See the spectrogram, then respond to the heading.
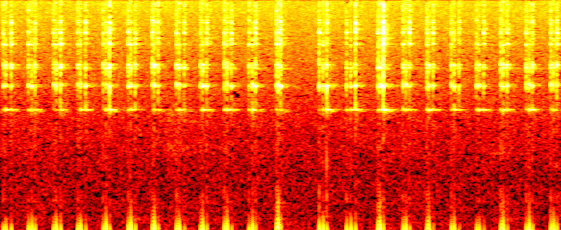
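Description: A small, clear, hollow glass jar with a little contents at the bottom is tapped rapidly with long fingernails. It makes a steady run of quick, dry taps, about four per second, each a soft low thump with a bright clicky tick on top that dies away almost at once.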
